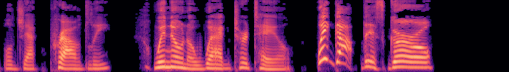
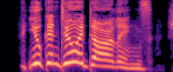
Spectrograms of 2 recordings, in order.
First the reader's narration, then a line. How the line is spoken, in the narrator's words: shouted Rarity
